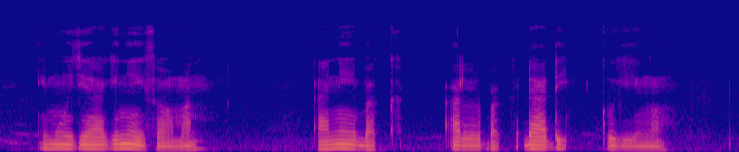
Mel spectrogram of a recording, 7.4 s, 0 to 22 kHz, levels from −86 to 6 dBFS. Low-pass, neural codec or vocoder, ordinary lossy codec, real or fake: 10.8 kHz; none; none; real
